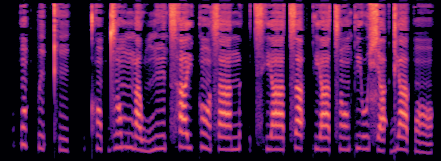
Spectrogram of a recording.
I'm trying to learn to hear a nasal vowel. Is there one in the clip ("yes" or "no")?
yes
